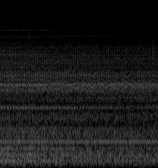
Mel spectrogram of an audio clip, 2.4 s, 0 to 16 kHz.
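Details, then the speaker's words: Newly built PC at startup: steady high-pitched whine over a low electrical hum from whiny case fans; Corsair 100 water-cooling pump rattle reported but not clearly heard. "here are the fans winding down now listen to it when it starts up pretty windy so you hear the whiny fans and the rattling corsail 100."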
